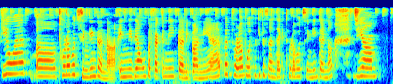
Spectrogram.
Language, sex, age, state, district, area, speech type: Dogri, female, 18-30, Jammu and Kashmir, Reasi, rural, spontaneous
